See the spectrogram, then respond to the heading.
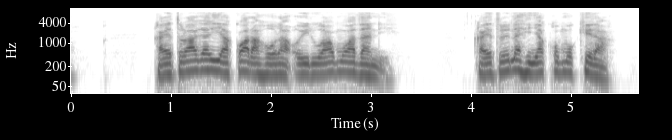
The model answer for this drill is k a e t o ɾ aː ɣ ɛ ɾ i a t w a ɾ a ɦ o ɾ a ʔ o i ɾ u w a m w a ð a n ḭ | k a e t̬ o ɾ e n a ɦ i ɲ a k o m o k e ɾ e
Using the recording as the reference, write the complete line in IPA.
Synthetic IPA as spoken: k a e t o ɾ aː ɣ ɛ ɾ i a k w a ɾ a ɦ o ɾ a ʔ o i ɾ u w a m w a ð a n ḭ | k a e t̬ o ɾ e n a ɦ i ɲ a k o m o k e ɾ a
